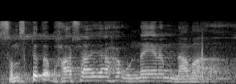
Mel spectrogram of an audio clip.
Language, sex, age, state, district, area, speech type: Sanskrit, male, 30-45, Telangana, Karimnagar, rural, spontaneous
